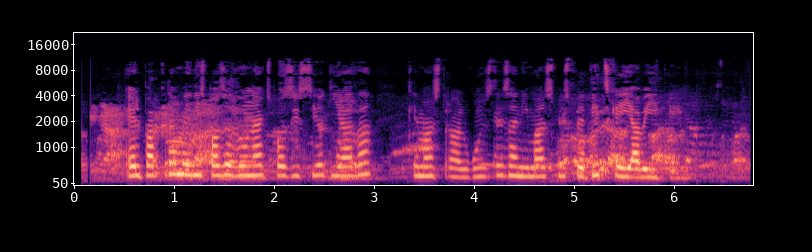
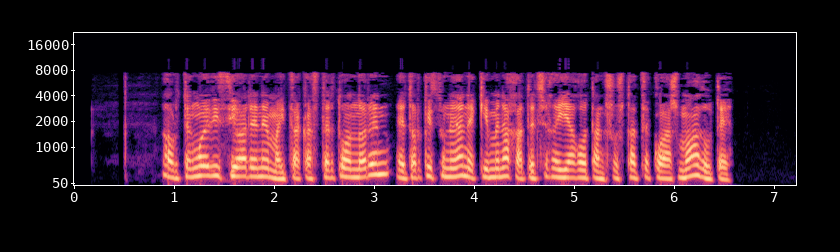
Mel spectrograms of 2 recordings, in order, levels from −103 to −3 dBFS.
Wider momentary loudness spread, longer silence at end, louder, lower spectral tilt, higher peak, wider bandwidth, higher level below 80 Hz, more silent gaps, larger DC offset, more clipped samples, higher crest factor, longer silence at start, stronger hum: first, 14 LU vs 6 LU; second, 0.05 s vs 0.65 s; second, -20 LUFS vs -14 LUFS; first, -6.5 dB/octave vs -5 dB/octave; about the same, -2 dBFS vs 0 dBFS; first, 10 kHz vs 7.8 kHz; second, -78 dBFS vs -58 dBFS; neither; neither; neither; about the same, 18 dB vs 14 dB; second, 0.1 s vs 0.9 s; neither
